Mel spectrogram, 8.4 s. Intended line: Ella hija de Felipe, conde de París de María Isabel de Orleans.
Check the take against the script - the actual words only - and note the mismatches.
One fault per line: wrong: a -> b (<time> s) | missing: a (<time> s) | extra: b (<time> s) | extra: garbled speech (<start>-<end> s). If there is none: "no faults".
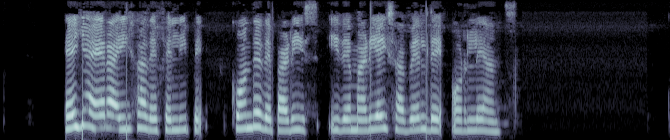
extra: era (1.3 s)
extra: y (4.1 s)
